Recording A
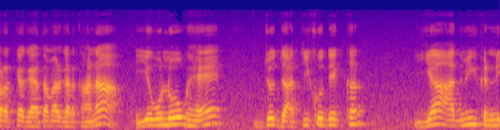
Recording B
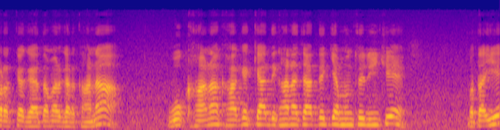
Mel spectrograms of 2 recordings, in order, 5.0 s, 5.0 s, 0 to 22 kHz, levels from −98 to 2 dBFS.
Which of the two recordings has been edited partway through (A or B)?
A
